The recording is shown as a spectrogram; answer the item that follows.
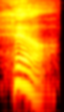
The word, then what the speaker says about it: Haigha: His name is Hare." He pronounced it so as to rhyme with mayor.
